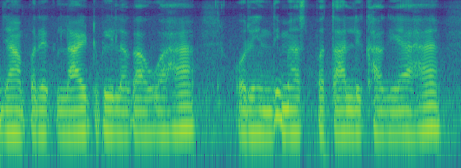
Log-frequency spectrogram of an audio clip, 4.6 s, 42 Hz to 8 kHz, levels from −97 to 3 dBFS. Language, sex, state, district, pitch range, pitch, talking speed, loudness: Hindi, male, Jharkhand, Ranchi, 125-130 Hz, 125 Hz, 195 wpm, -19 LUFS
